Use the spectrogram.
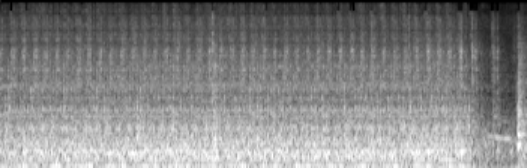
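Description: A sewing machine stitches a log cabin quilt block seam with a steady, close, rapid whir for over three seconds, then slows and stops near the end.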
